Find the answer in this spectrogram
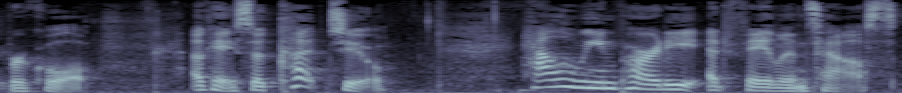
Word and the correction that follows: Fallon: Now, before this happens, we just have to make mention. Fallon. I have it written out phonetically the wrong way in my notes. It's Fallon.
